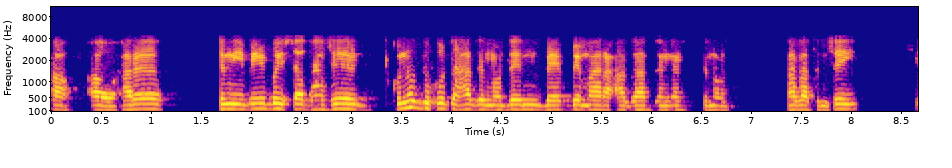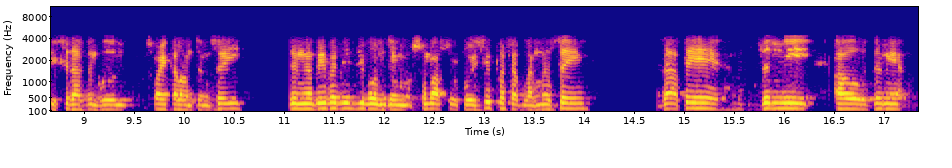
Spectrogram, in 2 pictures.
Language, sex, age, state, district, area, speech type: Bodo, male, 60+, Assam, Chirang, urban, conversation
